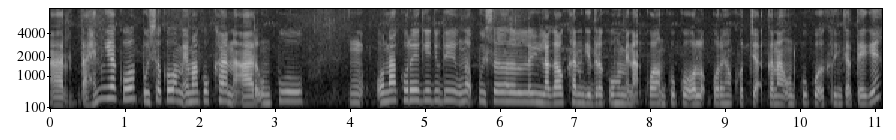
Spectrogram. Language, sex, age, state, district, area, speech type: Santali, female, 30-45, Jharkhand, Bokaro, rural, spontaneous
